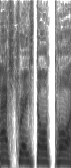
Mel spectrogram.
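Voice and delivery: put-on New York Queens accent. Retelling what a man answered when asked a question: imitating a thick Queens accent. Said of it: "He has like the most like Queen's accent".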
